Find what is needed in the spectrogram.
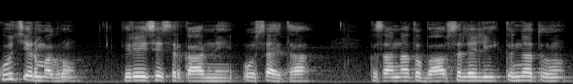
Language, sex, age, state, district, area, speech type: Punjabi, male, 60+, Punjab, Bathinda, rural, spontaneous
